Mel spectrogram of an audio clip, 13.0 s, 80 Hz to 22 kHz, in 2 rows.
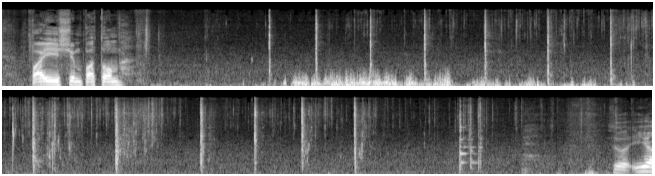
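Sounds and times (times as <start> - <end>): hatchet chopping ice: 3.6 - 10.2.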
